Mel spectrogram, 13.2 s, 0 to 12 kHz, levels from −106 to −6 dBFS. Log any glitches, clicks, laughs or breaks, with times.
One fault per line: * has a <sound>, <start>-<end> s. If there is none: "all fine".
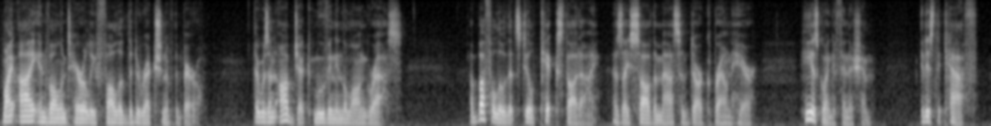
all fine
